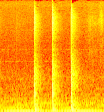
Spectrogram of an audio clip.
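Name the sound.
knocking on a door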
